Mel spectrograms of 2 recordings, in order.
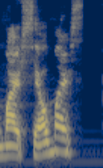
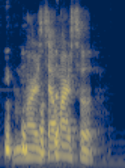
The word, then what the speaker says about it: Marcel Marceau: É, essas paradas, assim, que era o Marcel Marceau. Eu falei errado o nome dele, mas foda-se, mas é, é o Marcel, é o Marcel Marceau. Marcel Marceau.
